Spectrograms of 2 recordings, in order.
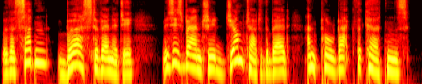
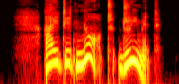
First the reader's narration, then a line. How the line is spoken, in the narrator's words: said Mrs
